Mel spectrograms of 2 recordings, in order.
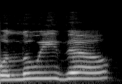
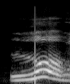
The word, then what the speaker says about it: Louisville: It's not Louis. You have to almost swallow the word. Louisville. Louisville.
